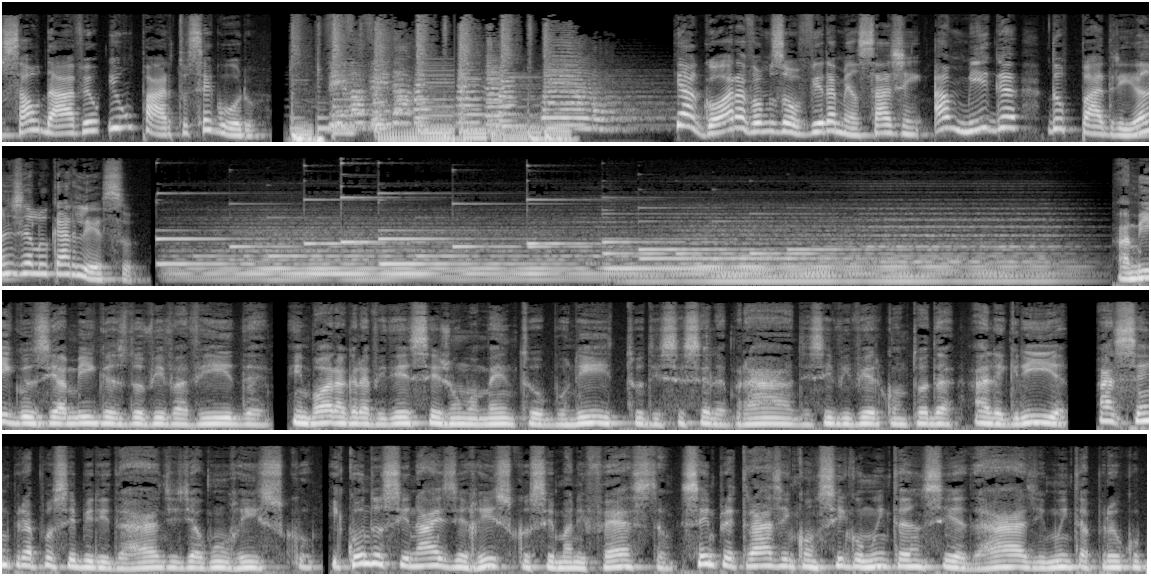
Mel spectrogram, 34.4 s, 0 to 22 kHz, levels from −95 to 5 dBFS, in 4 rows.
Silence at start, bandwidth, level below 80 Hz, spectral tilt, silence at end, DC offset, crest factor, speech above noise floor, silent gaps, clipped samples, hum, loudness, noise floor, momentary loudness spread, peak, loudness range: 0 s; 16.5 kHz; -30 dBFS; -5.5 dB/octave; 0 s; under 0.1%; 12 dB; 21 dB; 2.04-2.12 s, 19.26-19.34 s, 25.21-25.41 s; under 0.1%; none; -13 LUFS; -34 dBFS; 8 LU; 0 dBFS; 4 LU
